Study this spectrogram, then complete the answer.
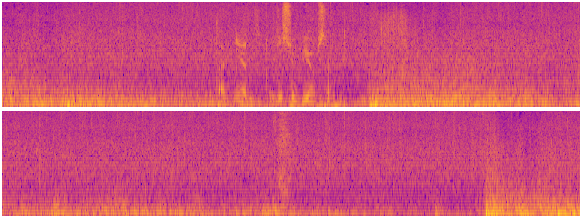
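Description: Heavy rain pouring steadily with deep rolling thunder in the game Metro Exodus, a dense wash of downpour under faint radio-like blips, with sharp thunder cracks near the middle and end; someone speaks briefly early on.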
